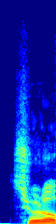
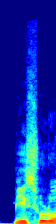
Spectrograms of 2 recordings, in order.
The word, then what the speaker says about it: pseudo: तो I hope आपको यहाँ से नकली force, सूडो force, पी silent है, पी सूडो ना बोलना, पी सूडो, सूडो फोर्स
